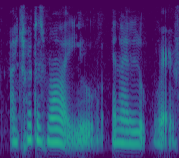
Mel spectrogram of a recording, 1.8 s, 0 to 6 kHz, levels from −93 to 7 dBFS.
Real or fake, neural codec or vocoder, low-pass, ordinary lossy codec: fake; codec, 16 kHz, 16 kbps, FunCodec, trained on Chinese and English, 50 frames a second; 5.4 kHz; AAC, 32 kbps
